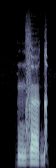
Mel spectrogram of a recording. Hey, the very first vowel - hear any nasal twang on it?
no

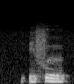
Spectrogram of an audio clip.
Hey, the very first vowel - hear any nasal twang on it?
no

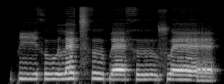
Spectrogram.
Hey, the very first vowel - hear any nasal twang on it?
no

